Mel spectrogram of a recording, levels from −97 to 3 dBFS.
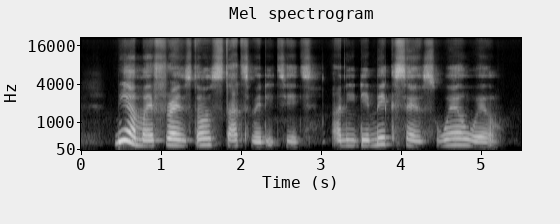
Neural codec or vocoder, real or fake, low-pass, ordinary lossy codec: autoencoder, 48 kHz, 128 numbers a frame, DAC-VAE, trained on Japanese speech; fake; none; none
